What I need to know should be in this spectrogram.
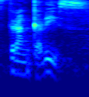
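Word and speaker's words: trencadís: then I read about Tran kadis am I pronouncing that properly yes tranis a Catalan term that means chopped meaning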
